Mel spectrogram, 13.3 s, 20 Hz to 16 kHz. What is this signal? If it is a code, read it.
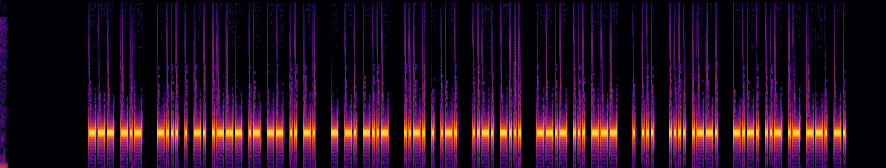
Morse code, heard as a keyed tone, about 36 wpm, 700 Hz. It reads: OK BENJAMIN TNX FER FB QSO ES HP CUAGN
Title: K1USN SST QSO Practice 35wpm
